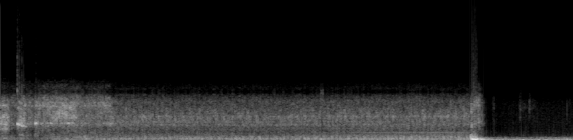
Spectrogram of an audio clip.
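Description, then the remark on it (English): A car engine hums steadily from inside the vehicle on a Friday-afternoon drive home from a school in Palo Alto, a constant low drone with road rumble, ending in a brief thump before the sound drops to a quieter idle. “It's a Friday afternoon, and my dad's driven three hours in rush hour traffic to come pick me up from school in Palo Alto.”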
